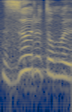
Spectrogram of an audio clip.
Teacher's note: زا پہ بھی سختی ہوگی، سیٹی والا حرف ہے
